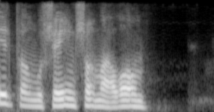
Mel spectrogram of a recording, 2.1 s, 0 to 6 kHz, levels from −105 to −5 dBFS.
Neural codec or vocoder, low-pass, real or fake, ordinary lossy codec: codec, 16 kHz in and 24 kHz out, 0.8 kbps, FocalCodec, streaming, 65536 codes; 5.4 kHz; fake; Opus, 64 kbps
